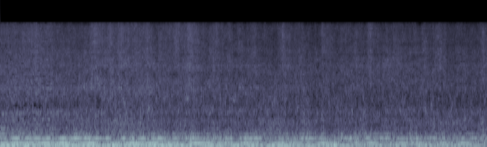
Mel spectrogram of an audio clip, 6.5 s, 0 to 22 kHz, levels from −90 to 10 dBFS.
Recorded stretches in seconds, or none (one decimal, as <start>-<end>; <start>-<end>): 0.0-0.7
